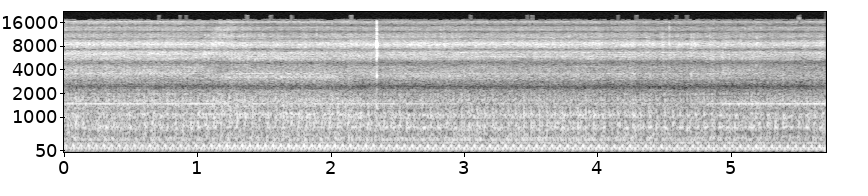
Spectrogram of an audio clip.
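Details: Ford Anglia with Mazda MX-5 engine: lumpy idle with a heavy low beat about three a second, firing on only cylinders 2 and 3; injectors 1 and 4 get no ECU signal, ECU found faulty.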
